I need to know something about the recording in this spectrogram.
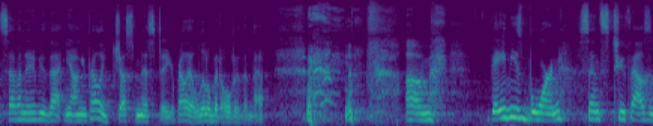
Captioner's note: laughter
